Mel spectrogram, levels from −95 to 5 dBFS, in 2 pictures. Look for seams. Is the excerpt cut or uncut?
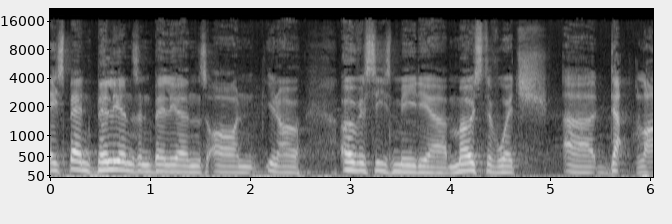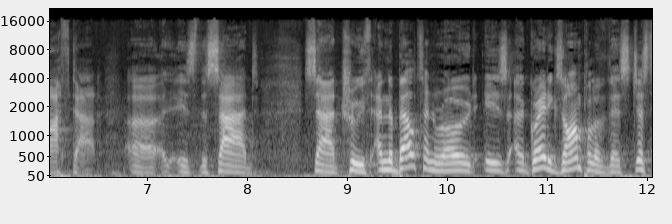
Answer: cut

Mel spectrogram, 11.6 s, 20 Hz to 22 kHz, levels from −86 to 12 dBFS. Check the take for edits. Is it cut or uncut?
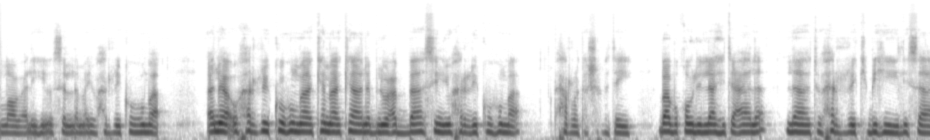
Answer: cut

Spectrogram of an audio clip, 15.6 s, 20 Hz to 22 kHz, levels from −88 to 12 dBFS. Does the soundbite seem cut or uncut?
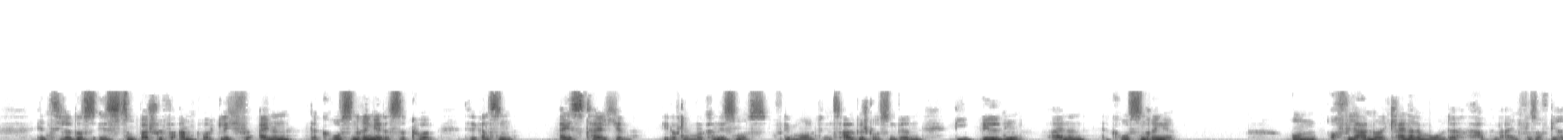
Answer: cut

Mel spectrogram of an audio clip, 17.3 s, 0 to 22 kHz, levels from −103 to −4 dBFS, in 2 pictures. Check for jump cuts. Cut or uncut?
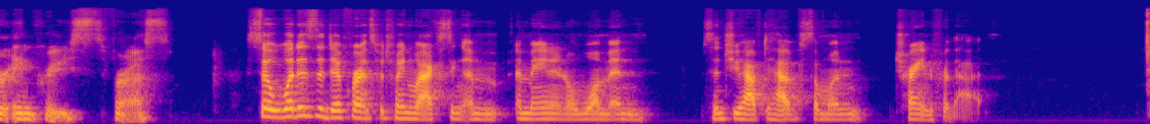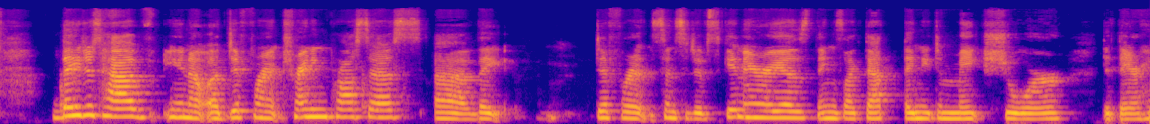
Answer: uncut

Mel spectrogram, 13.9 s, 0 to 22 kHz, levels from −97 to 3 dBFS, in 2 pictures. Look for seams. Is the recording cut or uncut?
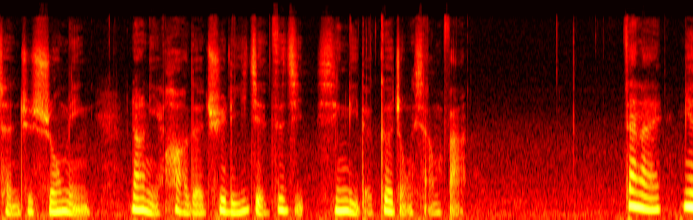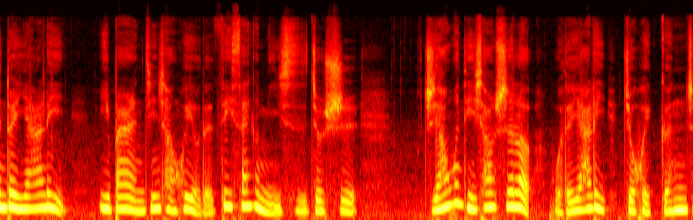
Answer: cut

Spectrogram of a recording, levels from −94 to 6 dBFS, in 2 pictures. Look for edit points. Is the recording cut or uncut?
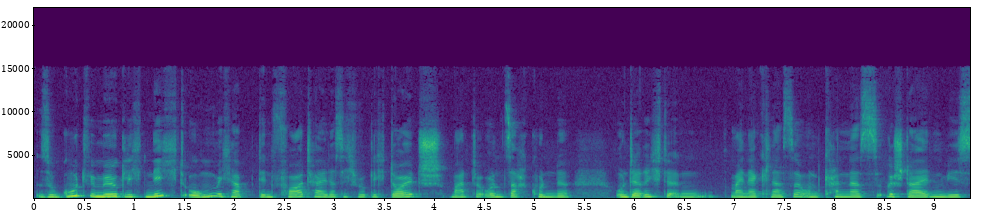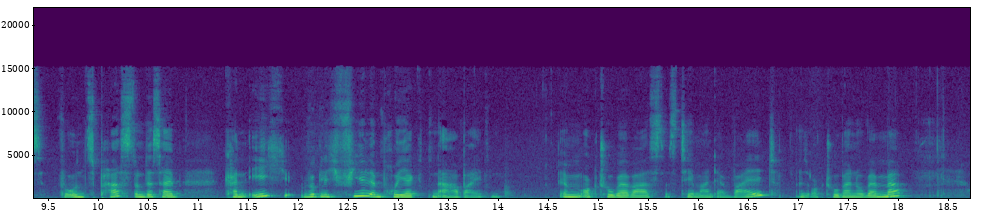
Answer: cut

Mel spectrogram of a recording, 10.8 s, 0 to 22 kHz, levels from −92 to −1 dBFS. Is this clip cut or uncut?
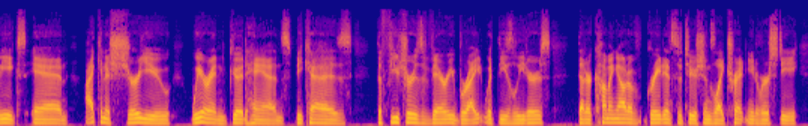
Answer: uncut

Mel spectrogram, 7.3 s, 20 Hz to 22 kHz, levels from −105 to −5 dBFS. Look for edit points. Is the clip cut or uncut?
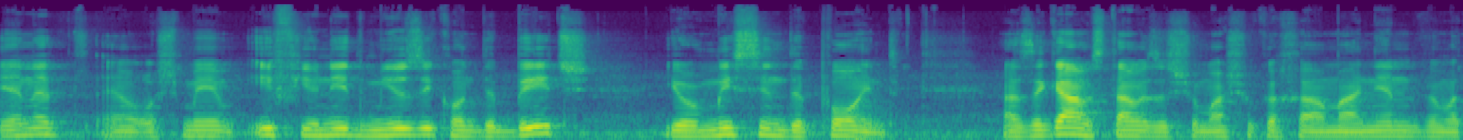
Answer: uncut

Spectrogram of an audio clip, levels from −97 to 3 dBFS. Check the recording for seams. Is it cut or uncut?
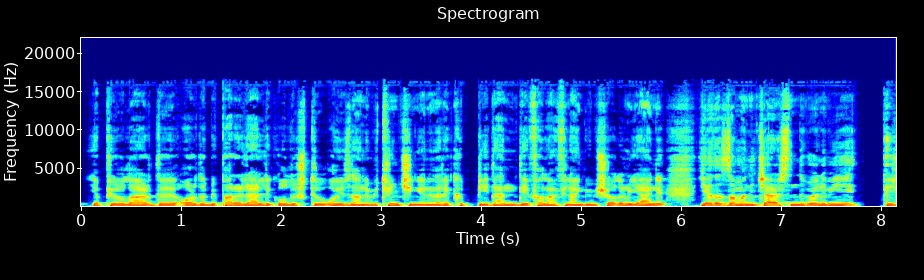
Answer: uncut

